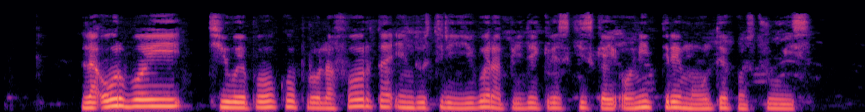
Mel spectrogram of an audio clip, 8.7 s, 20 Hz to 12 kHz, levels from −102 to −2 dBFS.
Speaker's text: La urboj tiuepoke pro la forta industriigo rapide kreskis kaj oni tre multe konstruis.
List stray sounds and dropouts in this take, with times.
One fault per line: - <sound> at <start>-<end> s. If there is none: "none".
none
